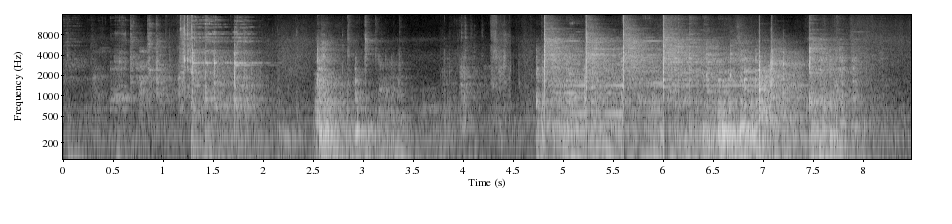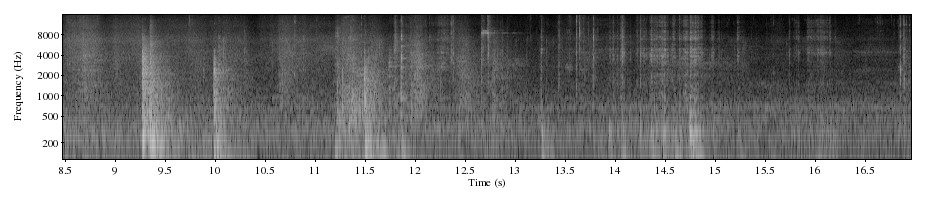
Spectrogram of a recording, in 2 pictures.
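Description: Knocks, clanks and scrapes of a crucible and iron tools being handled, the crucible set down into a furnace. A dense run of clatter about five to seven and a half seconds in is the loudest part, with single knocks scattered after it.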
